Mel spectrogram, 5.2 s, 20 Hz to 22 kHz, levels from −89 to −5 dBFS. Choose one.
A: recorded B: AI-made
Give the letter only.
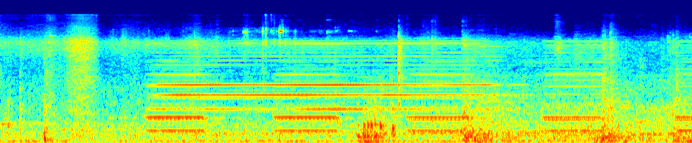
A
